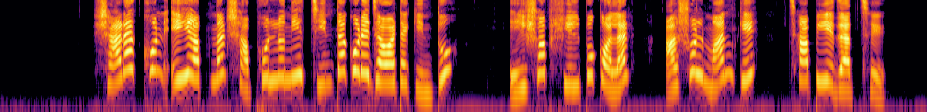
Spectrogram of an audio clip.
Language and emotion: Bengali, disgusted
